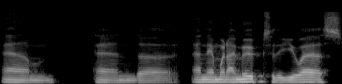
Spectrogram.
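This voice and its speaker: In an Australian accent, a man speaks at a moderate pace with a fairly low pitch, a dark, mellow tone and monotone, flat intonation over a quiet background. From Australia (Sydney). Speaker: auction company founder. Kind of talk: interview. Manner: halting.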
